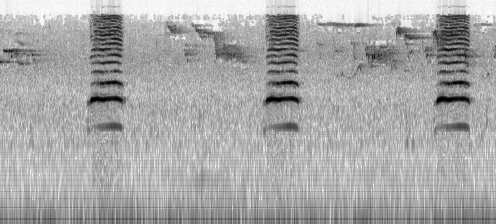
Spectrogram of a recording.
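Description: Green peafowl giving three loud, nasal, trumpeting calls about three and a half seconds apart, with faint chirps from other birds behind.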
